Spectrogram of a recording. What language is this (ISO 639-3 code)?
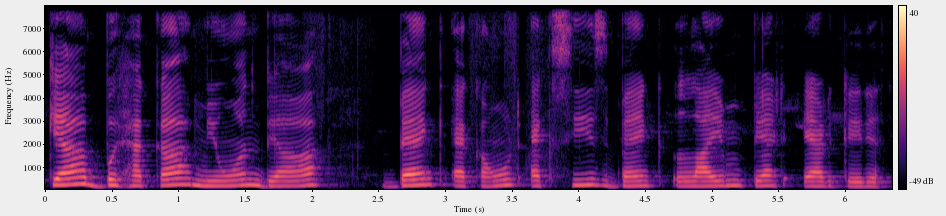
kas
